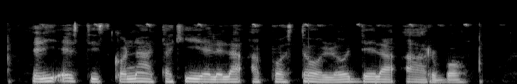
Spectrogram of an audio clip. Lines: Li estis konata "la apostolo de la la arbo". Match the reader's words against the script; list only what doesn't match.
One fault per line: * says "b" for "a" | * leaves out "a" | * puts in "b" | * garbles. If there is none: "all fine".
* puts in "kiel"
* leaves out "la"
